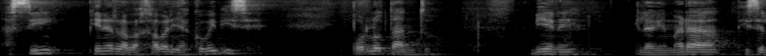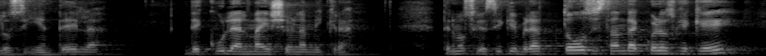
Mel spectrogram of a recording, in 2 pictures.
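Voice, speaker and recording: A man's voice: mid-range voice, moderate pace, mellow, in a large hall. A man with a Colombian Spanish accent, a rabbi teaching a Talmud class, explaining step by step and asking and answering his own questions.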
